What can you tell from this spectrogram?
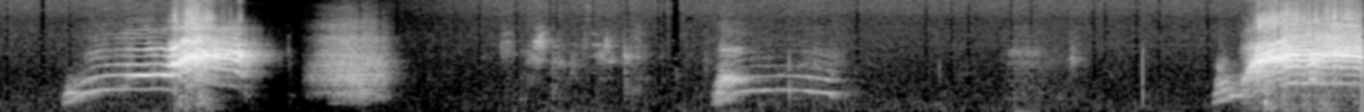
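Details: Domestic cat, in a funny-cats compilation, giving two clear rising-then-falling tonal meows several seconds apart, a soft breathy sound between them, and a loud, harsh, wailing meow at the end; faint rustling and clicks in the gaps.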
